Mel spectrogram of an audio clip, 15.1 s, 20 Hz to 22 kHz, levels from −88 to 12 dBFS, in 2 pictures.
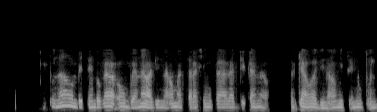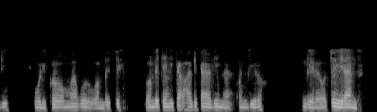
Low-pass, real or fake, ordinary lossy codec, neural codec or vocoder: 3.6 kHz; fake; MP3, 24 kbps; codec, 44.1 kHz, 7.8 kbps, Pupu-Codec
